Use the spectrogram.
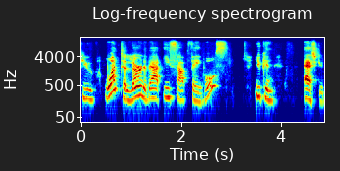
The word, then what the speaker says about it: Aesop: esa he with the a a-e-s-o-p but it's pronounced esop fables so this song i wrote is going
